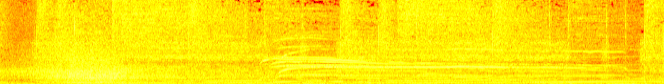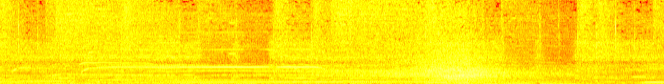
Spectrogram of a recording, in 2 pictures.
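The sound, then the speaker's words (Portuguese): A car roars by at speed on a road at night, its engine whining in rising sweeps while tires squeal and screech, with rushing bursts of noise at the start and end as it races past. “Bom, como todo jovem, assim que tirei minha licença para dirigir, eu peguei o hábito de toda sexta-feira à noite pegar o carro e sair sem rumo pelas estradas da minha cidade, às vezes acompanhado e às vezes sozinho.”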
